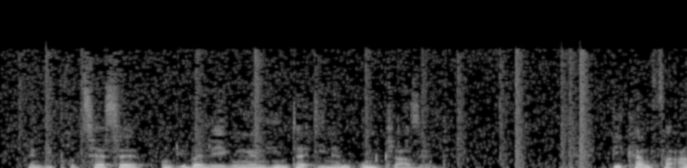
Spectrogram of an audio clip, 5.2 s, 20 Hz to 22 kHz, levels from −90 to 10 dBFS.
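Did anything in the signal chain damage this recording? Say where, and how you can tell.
Yes: overdone noise removal in the call processing stage, heard throughout, gated bands too aggressively, leaving twinkling specks in near-silent gaps.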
